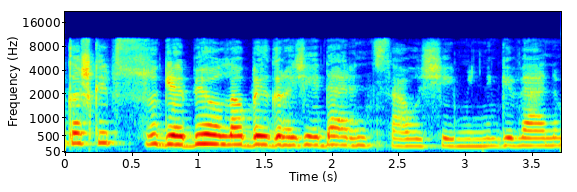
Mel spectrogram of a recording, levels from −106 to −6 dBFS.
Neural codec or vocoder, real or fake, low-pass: none; real; 9.9 kHz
